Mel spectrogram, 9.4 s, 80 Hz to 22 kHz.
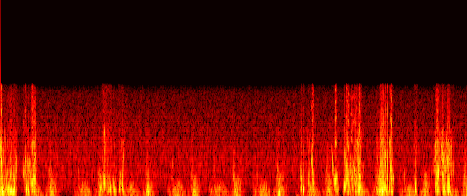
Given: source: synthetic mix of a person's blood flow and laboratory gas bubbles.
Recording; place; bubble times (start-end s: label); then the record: Doppler ultrasound of blood flow; precordium
0.00-0.35 s: bubbles
0.43-0.76 s: bubbles
2.03-2.49 s: bubbles
5.98-6.10 s: bubbles
6.13-6.29 s: bubbles
6.62-6.78 s: bubbles
6.84-7.26 s: bubbles
7.50-7.88 s: bubbles
8.27-8.35 s: bubbles
8.65-9.06 s: bubbles
From the record:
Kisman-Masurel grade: 233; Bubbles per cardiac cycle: several, 3 to 8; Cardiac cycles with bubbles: 50 to 99%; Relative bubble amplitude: loud (0.450 to 0.775); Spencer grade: 3 (all of the cardiac periods contain showers or single bubble signals, but not dominating or overriding the cardiac motion signals); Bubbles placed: anywhere in the cardiac cycle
